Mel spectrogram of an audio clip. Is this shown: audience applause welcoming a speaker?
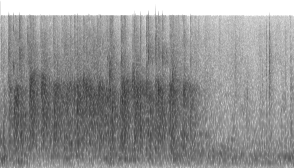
yes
